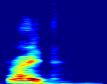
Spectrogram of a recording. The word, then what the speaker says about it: write: Write, W is silent.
